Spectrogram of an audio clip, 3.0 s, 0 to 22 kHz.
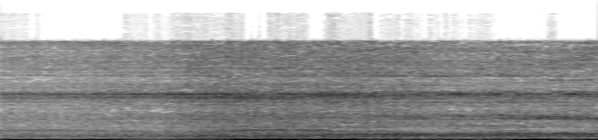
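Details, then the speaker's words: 1994 Mustang GT convertible with crank-no-start trouble, distributor set near 10° timing: it idles high, then surges and sags and shuts off, with barely any exhaust from the tailpipes. The cause of the rough, unstable idle is unknown. "Every time we start it up, it starts idling high 12,300 RPMs and then starts this nonsense and shuts off."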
